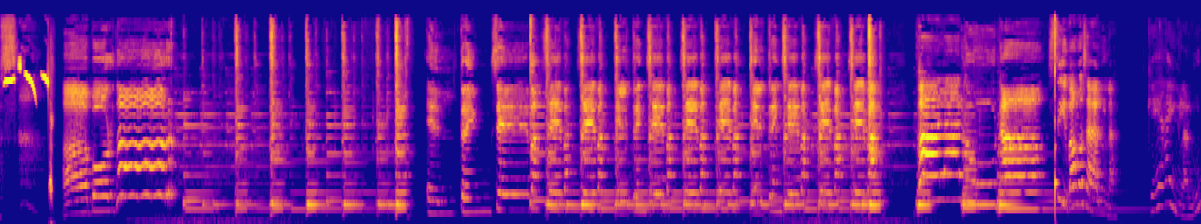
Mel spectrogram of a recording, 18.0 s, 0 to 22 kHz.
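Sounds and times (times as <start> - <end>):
ukulele strumming: 1.9 - 6.2, 7.9 - 16.4.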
